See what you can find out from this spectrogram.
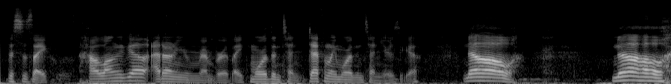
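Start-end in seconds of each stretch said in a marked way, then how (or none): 4.6-6.7 loud, higher-pitched cry of dismay; frustrated shout. Real, not acted. Gamer reacting to a Minecraft mishap, frustrated shout. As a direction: shout it out in exasperation.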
